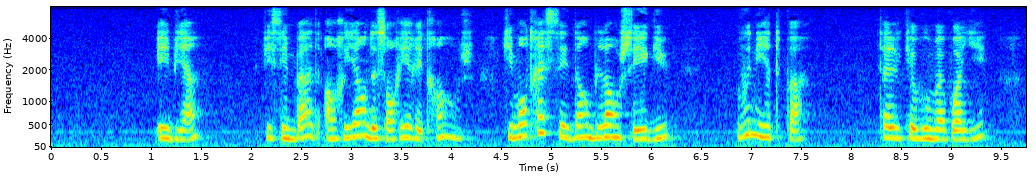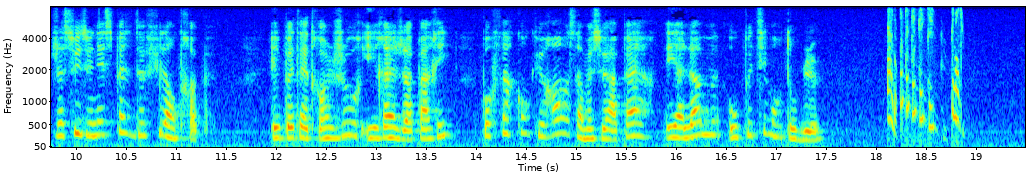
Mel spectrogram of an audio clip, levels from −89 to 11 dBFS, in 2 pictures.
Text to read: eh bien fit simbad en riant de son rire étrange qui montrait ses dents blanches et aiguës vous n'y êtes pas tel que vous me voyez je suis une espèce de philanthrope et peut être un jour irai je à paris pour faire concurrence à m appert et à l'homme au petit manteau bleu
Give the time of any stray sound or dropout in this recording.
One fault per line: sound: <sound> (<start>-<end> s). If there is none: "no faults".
sound: chirp (18.1-18.9 s)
